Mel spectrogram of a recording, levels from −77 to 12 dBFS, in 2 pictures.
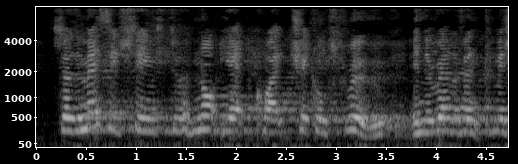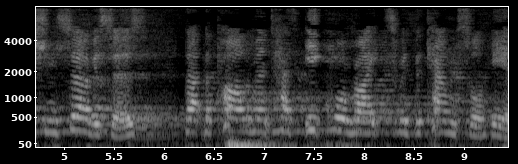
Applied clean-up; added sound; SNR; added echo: none; none; none; reverberation time 2.3 s.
